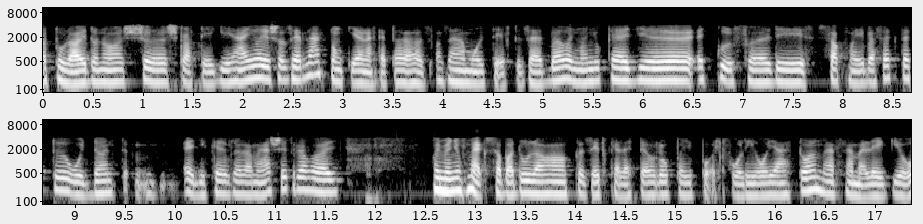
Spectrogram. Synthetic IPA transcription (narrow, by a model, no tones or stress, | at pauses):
ɒt̪ulɒjd̪o̞no̞ʃøʃt̪rɒt̪eːɡijaːjɒeːʃɒzeːrt̪laːt̪ːuŋkiɛnɛkɛt̪ɒzːzɛlmuːlt̪eːft̪yzɛd̪̚bɛɦo̞ɟmo̞ɲɟukɛɟːɛckylføld̪isɒkmɒjibɛfɛkt̪ɛt̪øːuːɟd̪ønt̪ɛɟːikeːvrøːlɒmaːʃikrɛɦo̞ɟ | ho̞ɟmo̞ɲɟukmɛksɒbɒd̪ulɒkøzeːpkɛlɛt̪ɛuɾoːpɒjipo̞̰rt̪foːlioːjaːt̪oːlmɛrt̪nɛmɛleːɡjoː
